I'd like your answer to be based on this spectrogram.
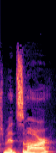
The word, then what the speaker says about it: Midsommar: just watch Midsommar, which is how you say it.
